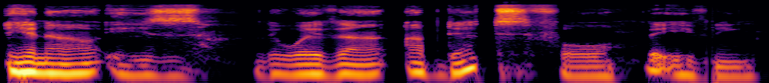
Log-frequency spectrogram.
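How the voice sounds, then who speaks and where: Deep-voiced man reading radio news. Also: warm tone, dry recording, studio quality. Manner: measured, formal delivery. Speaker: newsreader. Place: radio studio. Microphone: studio microphone.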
